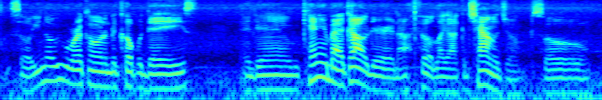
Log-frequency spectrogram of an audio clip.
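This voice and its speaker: Amid audible room echo, the speaker has a relaxed tone and lively intonation. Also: man, medium pitch for a man. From US South, South Carolina. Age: 20s. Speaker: basketball player. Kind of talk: casual personal storytelling to camera. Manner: relaxed, casual with many fillers.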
